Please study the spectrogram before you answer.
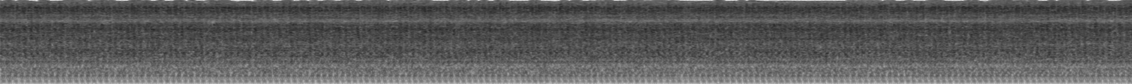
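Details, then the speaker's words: Log splitter engine, after fitting a homemade spring-loaded idler arm because the belt flew off: steady even drone holding its pace while splitting a log, no surging, hardly any belt or pulley slip; normal running under load. "now when it runs you can definitely hear the engine take the pressure of splitting that log and there's hardly any slipping on the pulley or on the Belt now"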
